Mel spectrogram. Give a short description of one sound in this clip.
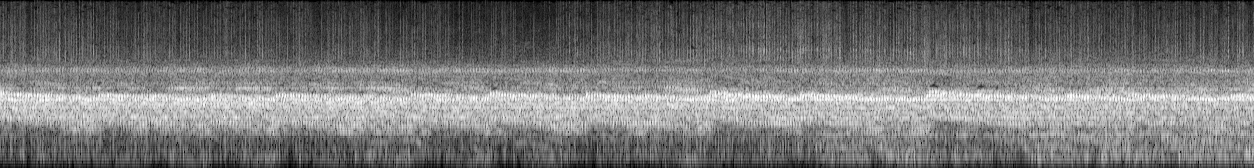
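Loud distorted band music plays through amplifiers.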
